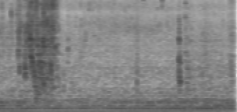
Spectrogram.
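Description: White vinegar poured over old traps, with a brief close splashing pour at the start followed by soft trickling and drips over a low hum.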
